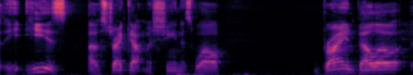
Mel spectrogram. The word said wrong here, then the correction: Bello: Bayo, I butchered it's Bayo. – That. – I had to look that up. It's Brian Bayo.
